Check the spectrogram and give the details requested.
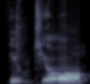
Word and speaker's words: future: tricky bit you your future if we spoke like the Queen it would sound more like it's spelt but we don't we say future so Leeds United might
